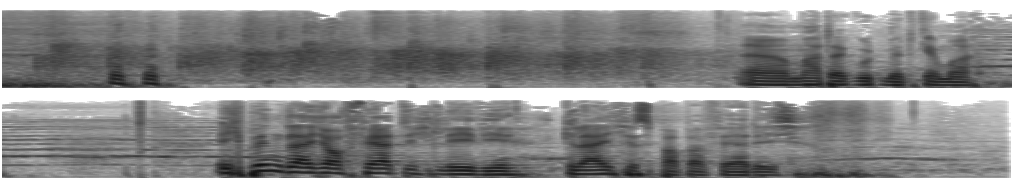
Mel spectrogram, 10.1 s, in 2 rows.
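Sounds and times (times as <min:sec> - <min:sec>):
audience applause: 0:00.0 - 0:03.7
speech: 0:00.6 - 0:01.0, 0:03.7 - 0:05.1, 0:06.2 - 0:09.5.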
